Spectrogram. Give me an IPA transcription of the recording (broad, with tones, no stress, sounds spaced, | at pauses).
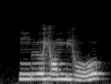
ŋ ɨ˧ ə̯ j ɔ˧ m j o˨˩˦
